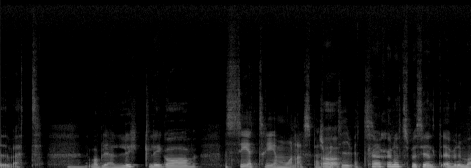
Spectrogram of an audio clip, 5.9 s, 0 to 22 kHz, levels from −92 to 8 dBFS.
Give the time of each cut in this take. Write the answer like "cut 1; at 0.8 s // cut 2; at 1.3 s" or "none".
cut 1; at 1.1 s // cut 2; at 2.7 s

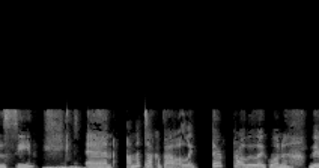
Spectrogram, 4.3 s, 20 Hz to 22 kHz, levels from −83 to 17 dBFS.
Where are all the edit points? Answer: none

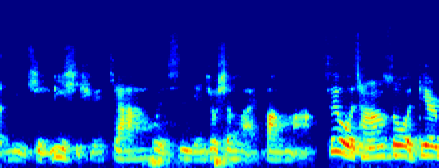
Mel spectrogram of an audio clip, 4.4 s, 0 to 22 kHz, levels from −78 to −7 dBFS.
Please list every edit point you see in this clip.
cut 1; at 3.2 s

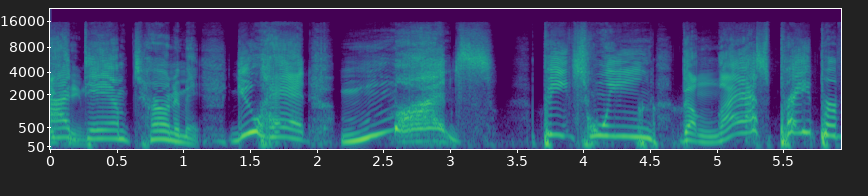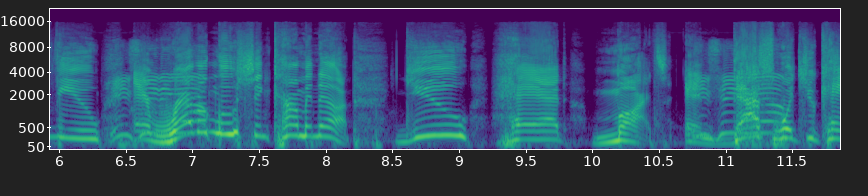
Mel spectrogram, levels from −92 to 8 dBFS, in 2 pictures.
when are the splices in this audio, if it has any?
none

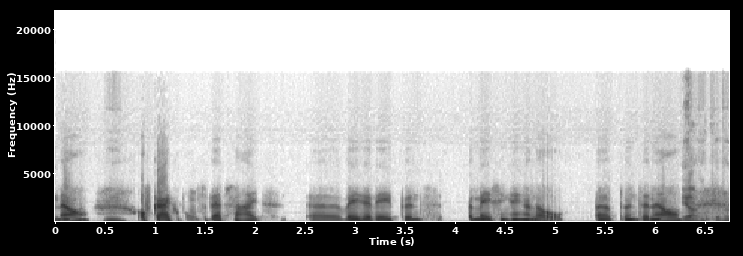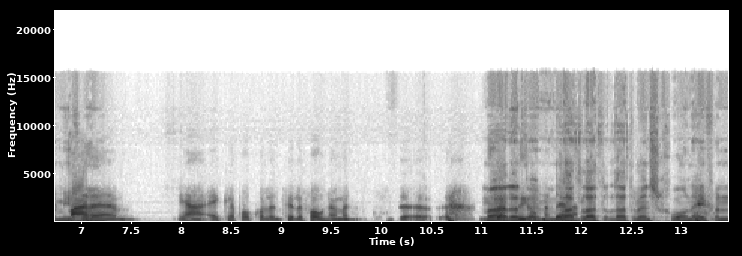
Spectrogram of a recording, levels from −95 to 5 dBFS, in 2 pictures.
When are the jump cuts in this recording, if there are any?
none

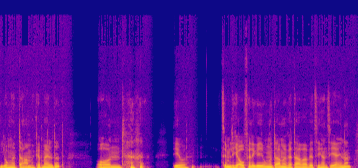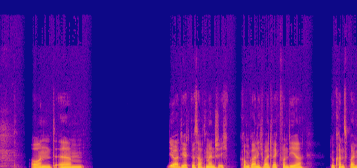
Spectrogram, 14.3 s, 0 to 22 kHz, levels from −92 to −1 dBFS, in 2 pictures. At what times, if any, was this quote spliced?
none

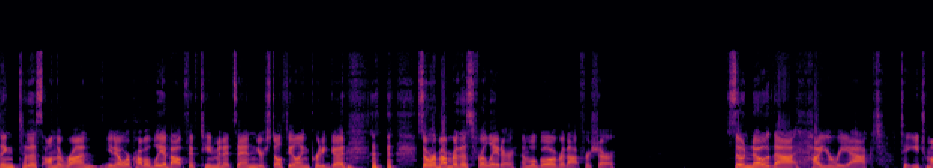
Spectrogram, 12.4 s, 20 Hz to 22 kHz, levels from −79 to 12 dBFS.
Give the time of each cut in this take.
none

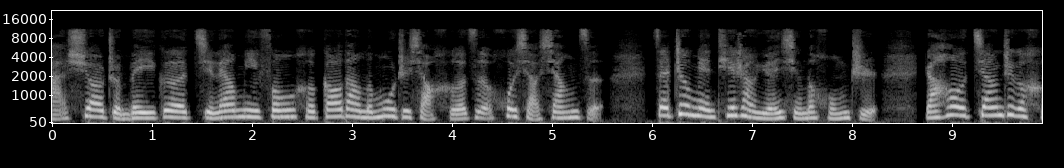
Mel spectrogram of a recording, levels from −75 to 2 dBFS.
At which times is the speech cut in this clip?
cut 1; at 8.6 s

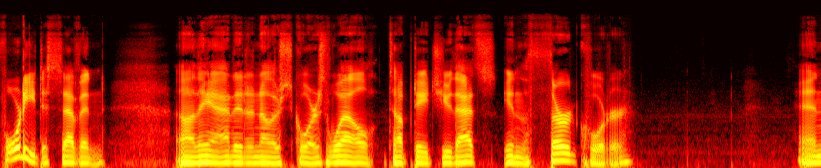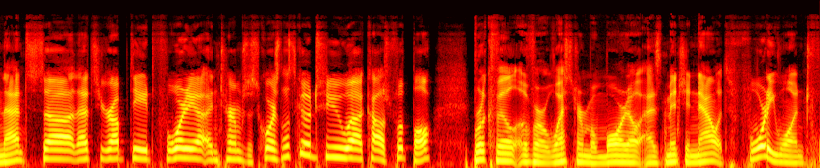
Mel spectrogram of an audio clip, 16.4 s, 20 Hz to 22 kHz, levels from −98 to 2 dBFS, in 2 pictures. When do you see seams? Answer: cut 1; at 12.9 s

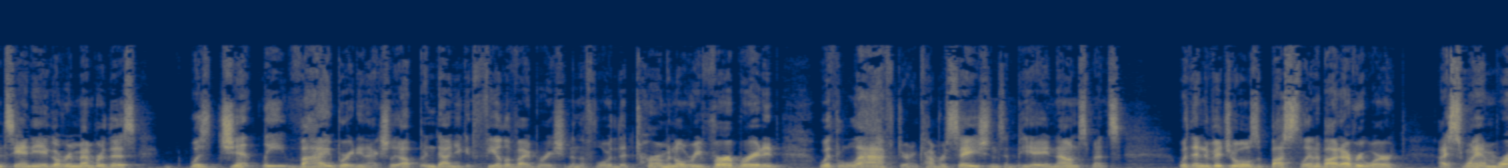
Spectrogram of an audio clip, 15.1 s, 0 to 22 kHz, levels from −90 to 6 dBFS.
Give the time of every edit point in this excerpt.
none

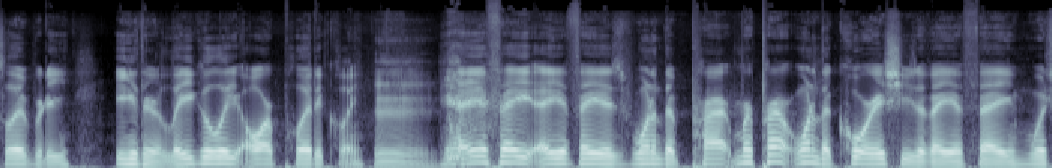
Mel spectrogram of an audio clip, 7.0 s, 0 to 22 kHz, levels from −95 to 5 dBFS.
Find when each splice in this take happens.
cut 1; at 2.9 s

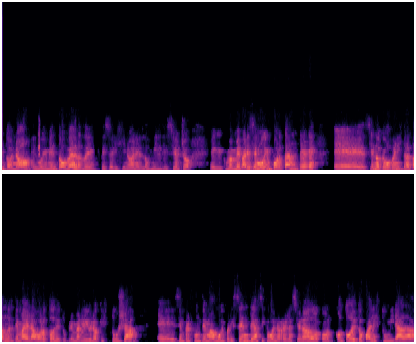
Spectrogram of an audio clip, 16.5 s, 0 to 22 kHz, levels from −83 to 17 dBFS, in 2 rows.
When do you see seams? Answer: none

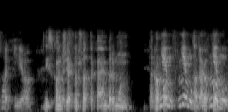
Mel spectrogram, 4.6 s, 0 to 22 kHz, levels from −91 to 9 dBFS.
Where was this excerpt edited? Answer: cut 1; at 3.1 s

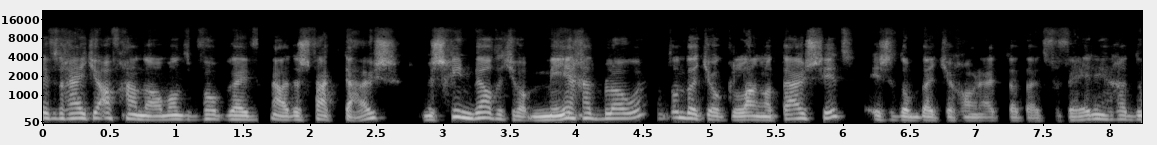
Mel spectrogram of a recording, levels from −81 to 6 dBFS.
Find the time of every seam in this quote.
cut 1; at 1.6 s // cut 2; at 2.7 s // cut 3; at 6.2 s

